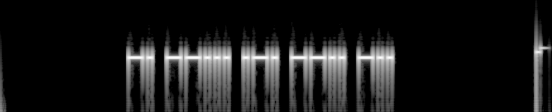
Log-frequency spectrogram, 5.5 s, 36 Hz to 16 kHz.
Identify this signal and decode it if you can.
Morse code, heard as a keyed tone, about 25 wpm, 700 Hz. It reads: N7RZD
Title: USA Call Signs - 5 Characters - 3x Character Spacing - 25wpm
